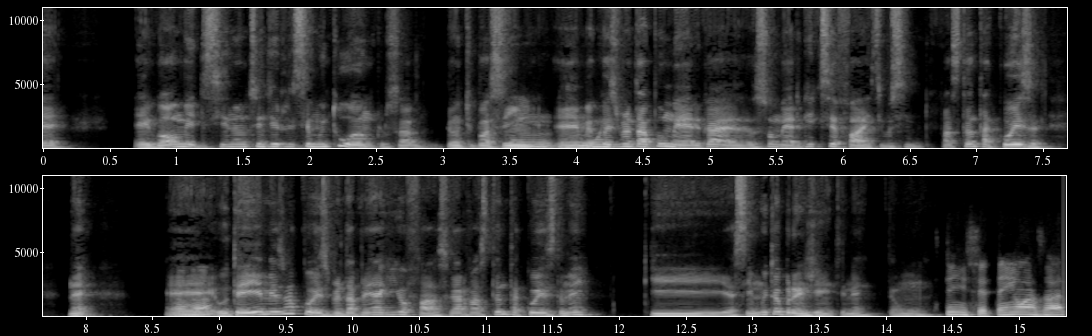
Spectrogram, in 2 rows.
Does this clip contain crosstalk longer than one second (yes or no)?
yes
